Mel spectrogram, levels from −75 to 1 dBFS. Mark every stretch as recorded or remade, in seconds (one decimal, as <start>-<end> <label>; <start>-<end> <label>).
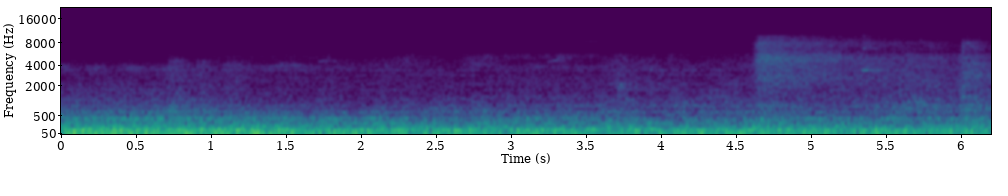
0.0-1.9 recorded; 1.9-2.9 remade; 2.9-3.6 recorded; 3.6-4.7 remade; 4.7-6.2 recorded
